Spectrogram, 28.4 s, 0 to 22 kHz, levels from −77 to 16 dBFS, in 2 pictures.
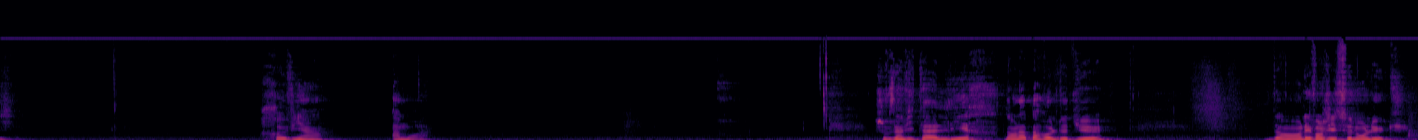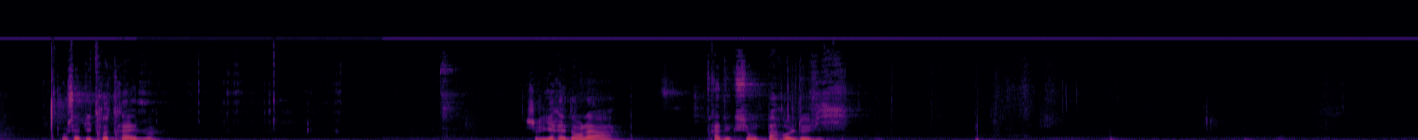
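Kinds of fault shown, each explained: Channel delay (comb filtering): from 15.54 to 18.00 s one channel lags the other by a fraction of a millisecond, and summing them to mono carves evenly spaced notches starting near 700 Hz, leaving the sound hollow. Unlike flanging, the notches stay fixed rather than sweeping.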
